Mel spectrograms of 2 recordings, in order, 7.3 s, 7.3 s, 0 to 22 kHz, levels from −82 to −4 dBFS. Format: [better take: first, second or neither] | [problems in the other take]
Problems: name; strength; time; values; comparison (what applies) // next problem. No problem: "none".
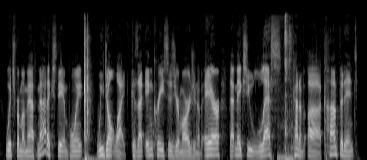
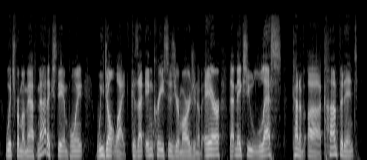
second | keyboard typing; loud; at 1.5 s and at 5.5 s; peak 3 dB above the speech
